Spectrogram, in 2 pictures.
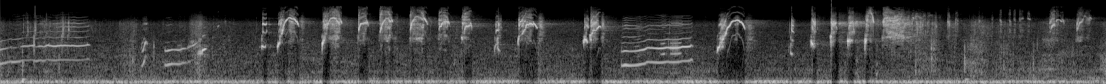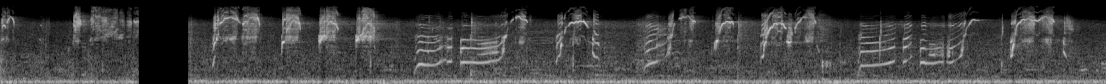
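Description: Infant long-tailed macaque crying in repeated high, squeaky calls: short sharp shrieks mixed with wavering whimpers that rise and fall in pitch, over a steady low hum.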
